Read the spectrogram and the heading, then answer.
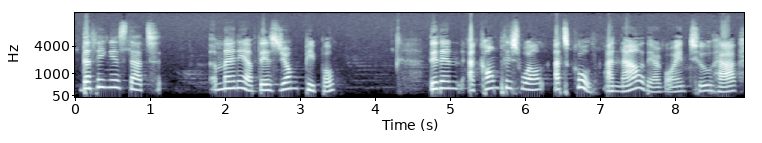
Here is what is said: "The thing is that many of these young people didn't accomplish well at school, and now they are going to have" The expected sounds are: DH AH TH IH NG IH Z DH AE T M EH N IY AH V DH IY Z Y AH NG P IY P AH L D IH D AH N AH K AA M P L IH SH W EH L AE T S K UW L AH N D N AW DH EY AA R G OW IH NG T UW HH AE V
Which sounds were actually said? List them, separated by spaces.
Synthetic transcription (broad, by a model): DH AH TH IH NG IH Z DH AE T M EH N IY AH V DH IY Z Y AH NG P IY P AH L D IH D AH N AH K AA M P L IH SH W EH L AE T S K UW L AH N N AW DH EY AA R G OW IH NG T UW HH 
